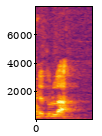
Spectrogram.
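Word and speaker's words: Pedullà: Ahora, lo que leí, lo que tengo entendido es que según Pedula, o Pedula, no sé cómo se pronuncia, tú me dirás, el periodista. Pedula. Pedula. Según Pedula, Pedula.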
